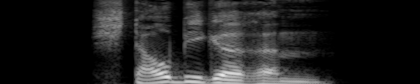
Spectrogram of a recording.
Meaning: strong dative masculine/neuter singular comparative degree of staubig
- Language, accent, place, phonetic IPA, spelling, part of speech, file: German, Germany, Berlin, [ˈʃtaʊ̯bɪɡəʁəm], staubigerem, adjective, De-staubigerem.ogg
